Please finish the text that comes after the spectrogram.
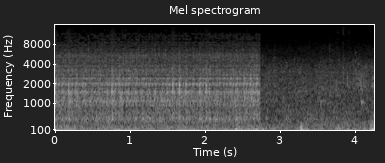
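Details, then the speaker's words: Koi pond pump humming low under rushing, gurgling water with uneven churning weird noises, after a previous seizure; abnormal pump noise. "can't be good, can it? Making these funny noises again."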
